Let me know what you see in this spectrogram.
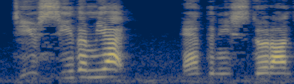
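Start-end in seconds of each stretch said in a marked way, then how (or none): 0.1-1.0 put-on high anxious child voice. A narrator's reading. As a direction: ask it high and worried.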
